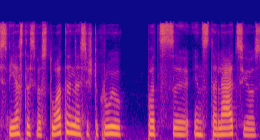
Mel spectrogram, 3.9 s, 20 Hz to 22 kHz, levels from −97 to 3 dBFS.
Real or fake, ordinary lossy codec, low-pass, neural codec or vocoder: real; Opus, 24 kbps; 10.8 kHz; none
